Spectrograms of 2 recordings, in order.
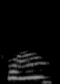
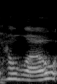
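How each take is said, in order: First: Very soft, tiny hello; almost whispered. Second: A touch lower, imitating a man's phone hello; low gravelly man. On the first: Retold or imitated. Woman answering early morning call, almost whispering. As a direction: barely voice it, close to a whisper. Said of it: "And I'll, like, whisper almost". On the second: Man answering early morning call, low and gravelly. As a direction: lightly mimic a gravelly husband answering. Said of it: "his voice is supposed to be, like, low and, like, gravelly".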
